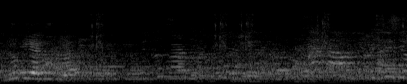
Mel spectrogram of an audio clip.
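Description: A middle-aged woman talks cheerfully close by.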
